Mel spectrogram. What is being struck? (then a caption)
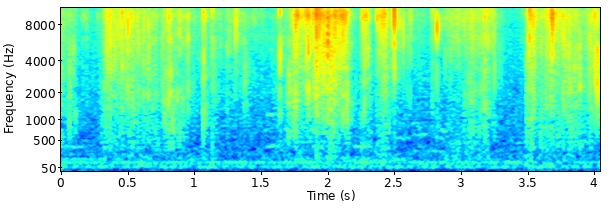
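Thin plastic shopping bag. A thin, empty orange plastic Ulta Beauty shopping bag is pressed flat with fingertips, then picked up, held and crinkled in both hands. The result is bright, crisp crinkling and rustling in uneven bursts with almost no low end, swelling loudest midway through before settling into softer crackles.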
